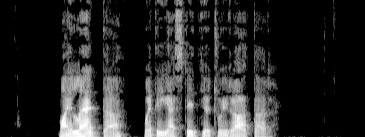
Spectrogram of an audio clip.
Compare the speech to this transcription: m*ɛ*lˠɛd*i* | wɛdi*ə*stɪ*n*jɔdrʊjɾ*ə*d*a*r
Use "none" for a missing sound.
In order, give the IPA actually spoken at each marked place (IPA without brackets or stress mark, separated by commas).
a, a, a, d, a, a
